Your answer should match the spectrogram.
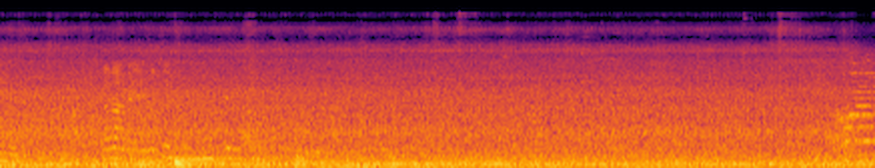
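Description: Street ambience: a steady low traffic rumble, with faint snatches of passers-by talking in the first three seconds.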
